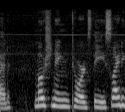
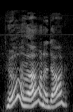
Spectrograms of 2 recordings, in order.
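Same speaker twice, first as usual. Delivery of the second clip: eager want; 6 semitones higher, 7 dB louder than usual. Acted. Eager reply in group chat.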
